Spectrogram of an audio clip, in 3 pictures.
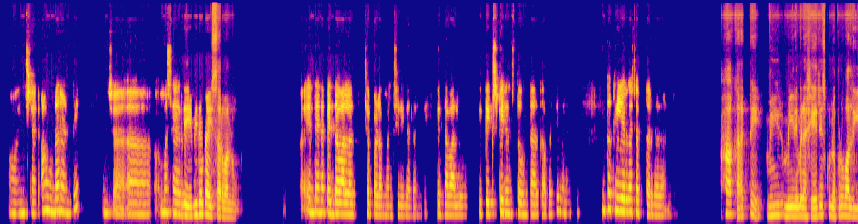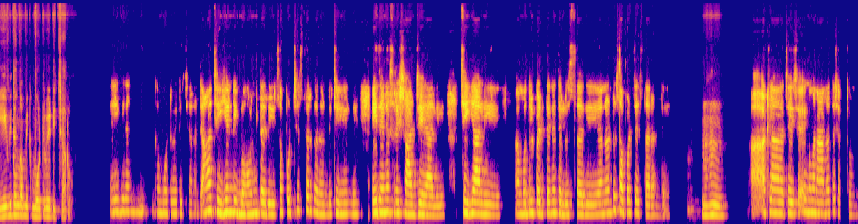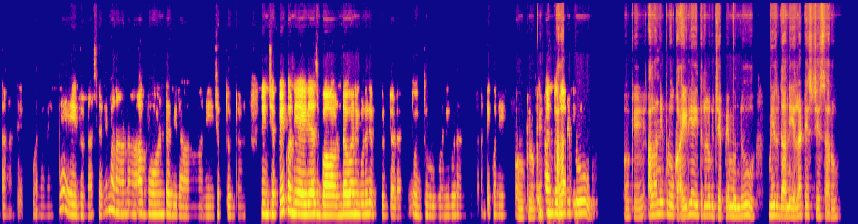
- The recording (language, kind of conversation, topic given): Telugu, podcast, మీరు మీ సృజనాత్మక గుర్తింపును ఎక్కువగా ఎవరితో పంచుకుంటారు?
- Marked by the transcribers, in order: in English: "ఇన్‌స్టాంట్"; other background noise; in English: "విత్ ఎక్స్‌పీరియన్స్‌తో"; in English: "క్లియర్‌గా"; in English: "షేర్"; in English: "సపోర్ట్"; in English: "స్టార్ట్"; in English: "సపోర్ట్"; tapping; in English: "ఐడియాస్"; in English: "టెస్ట్"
